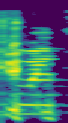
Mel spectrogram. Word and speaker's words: Stankiewicz: Stankiewicz. Hi. Dr. You're, am I close. pronouncing that right? You're close. It's Close. Okay. Stankiewicz, but hey, I've heard many different pronunciations, so I am not offended whatsoever.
